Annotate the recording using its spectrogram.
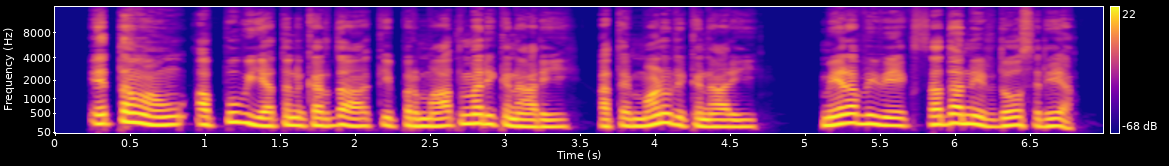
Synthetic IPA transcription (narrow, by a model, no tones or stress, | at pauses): eːt̪ɐũɦɐũɐpːubʱijɐt̪ənkɐɾd̪akipɾɐmaːt̪mãɾikɐnaːɾi | ɐt̪ɛmɐɽ̃ũɾikɐnaːɾi | meːɾaʋɪʋeːksɐd̪anɪɾd̪oːsɾeːaː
